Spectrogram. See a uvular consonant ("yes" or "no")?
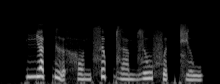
no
